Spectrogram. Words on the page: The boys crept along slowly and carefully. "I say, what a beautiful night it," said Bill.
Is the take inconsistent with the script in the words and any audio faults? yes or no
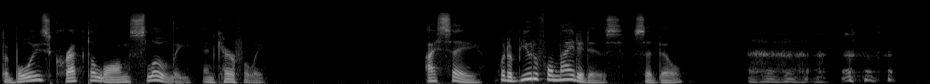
yes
